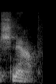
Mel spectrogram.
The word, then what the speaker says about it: Schnapp: Noah Schnapp. I'm pronouncing it Schnapp.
